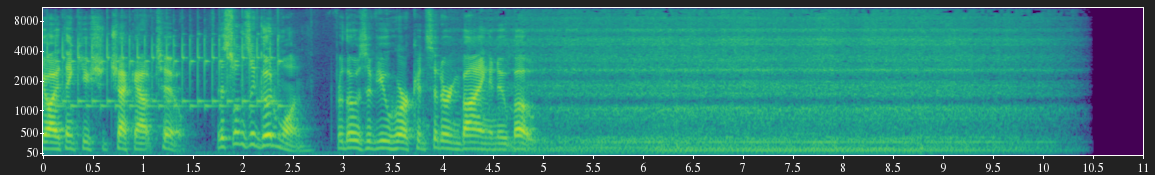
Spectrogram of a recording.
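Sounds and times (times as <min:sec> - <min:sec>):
motorboat engine drone: 0:04.6 - 0:10.5.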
